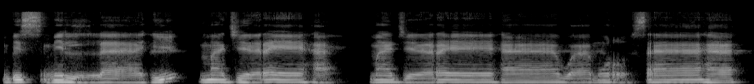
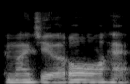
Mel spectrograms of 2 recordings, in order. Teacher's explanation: Imalah miring sehingga ro fathah dibaca re dan tipis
